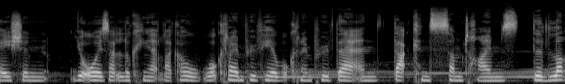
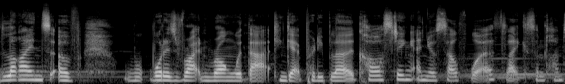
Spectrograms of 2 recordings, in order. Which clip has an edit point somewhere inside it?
second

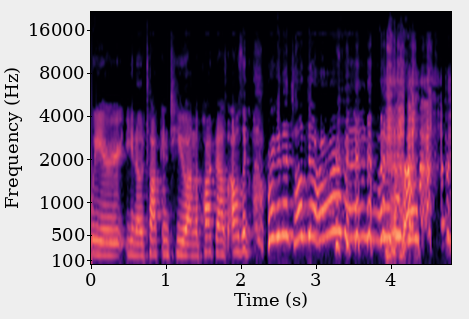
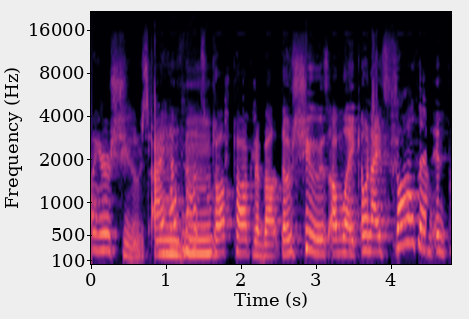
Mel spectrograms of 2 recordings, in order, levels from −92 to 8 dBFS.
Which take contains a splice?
second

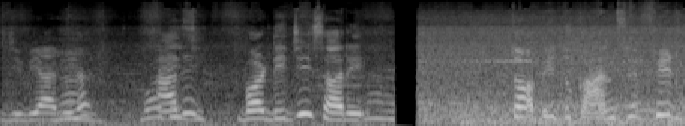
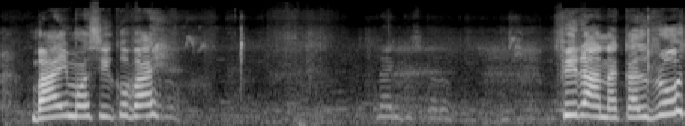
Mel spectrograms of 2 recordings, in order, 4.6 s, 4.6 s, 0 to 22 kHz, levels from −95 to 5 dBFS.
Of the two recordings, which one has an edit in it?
first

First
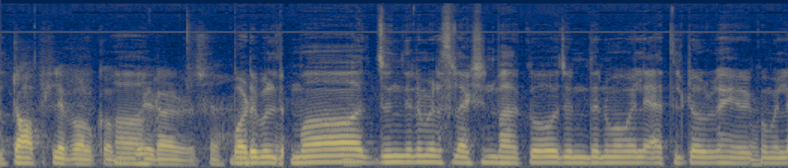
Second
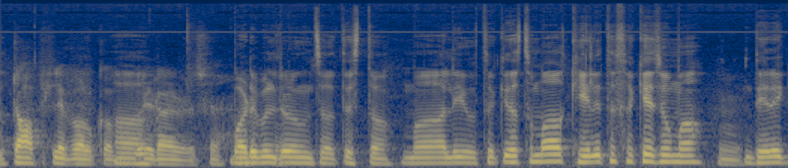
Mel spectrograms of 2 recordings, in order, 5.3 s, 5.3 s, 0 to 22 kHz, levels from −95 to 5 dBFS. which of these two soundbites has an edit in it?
first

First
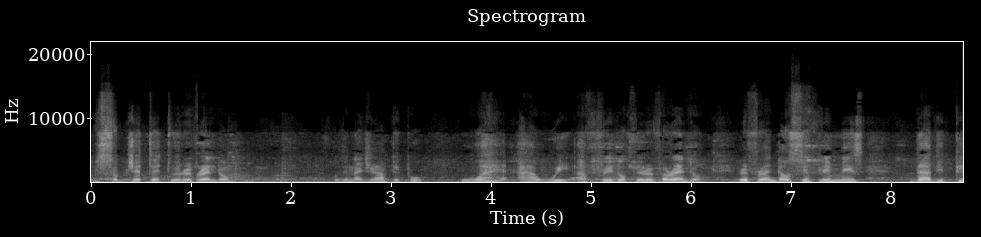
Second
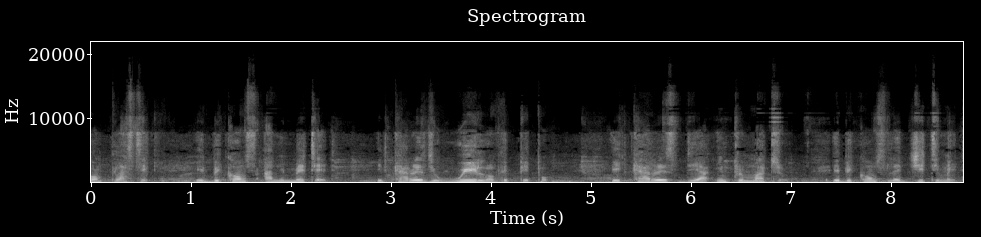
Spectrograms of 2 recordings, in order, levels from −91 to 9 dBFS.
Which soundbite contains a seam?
first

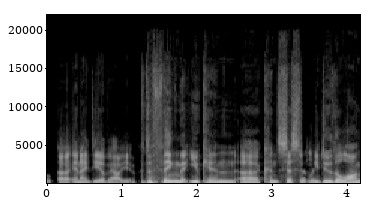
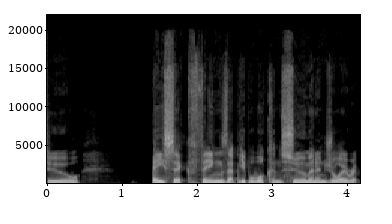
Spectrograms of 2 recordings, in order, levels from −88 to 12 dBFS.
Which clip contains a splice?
first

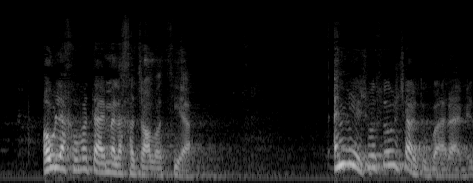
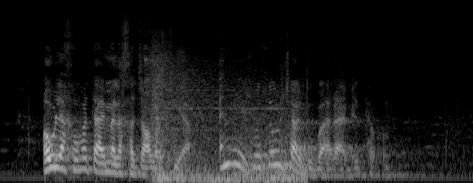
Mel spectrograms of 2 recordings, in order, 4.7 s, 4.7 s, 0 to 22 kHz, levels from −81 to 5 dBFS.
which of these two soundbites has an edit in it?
second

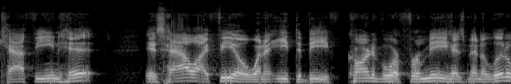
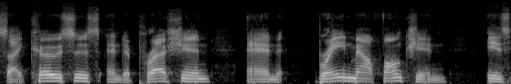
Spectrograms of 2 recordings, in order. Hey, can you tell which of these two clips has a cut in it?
first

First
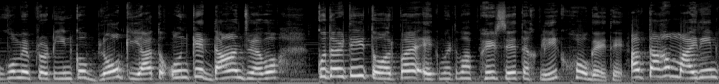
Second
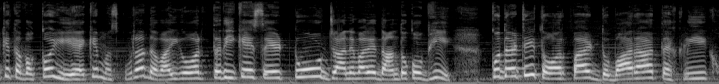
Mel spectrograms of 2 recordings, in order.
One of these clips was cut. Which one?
first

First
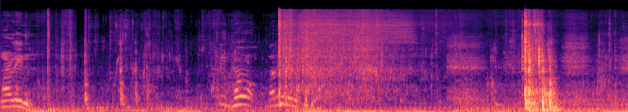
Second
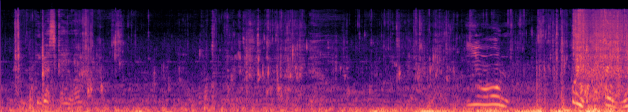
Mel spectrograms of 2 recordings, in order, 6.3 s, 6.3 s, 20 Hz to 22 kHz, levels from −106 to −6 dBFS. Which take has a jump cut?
first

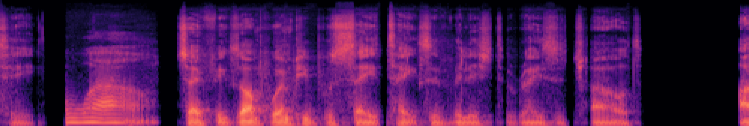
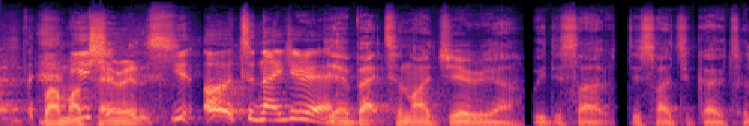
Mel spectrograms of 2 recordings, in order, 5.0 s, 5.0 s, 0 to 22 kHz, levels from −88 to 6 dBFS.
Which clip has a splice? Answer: second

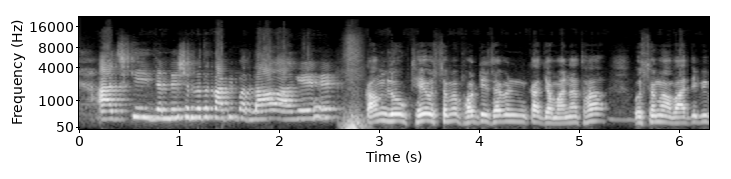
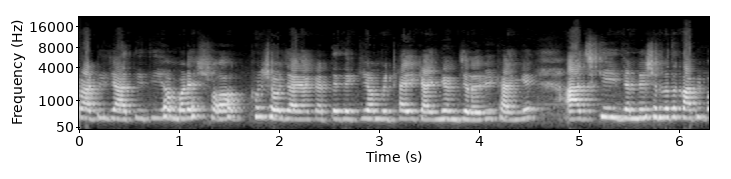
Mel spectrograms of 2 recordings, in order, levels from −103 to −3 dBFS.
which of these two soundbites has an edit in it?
first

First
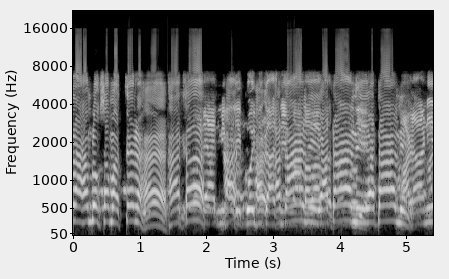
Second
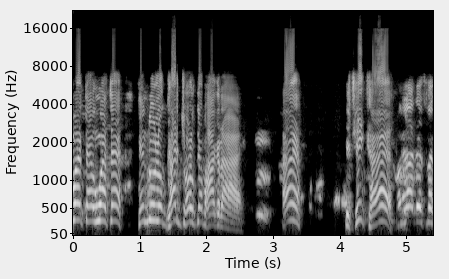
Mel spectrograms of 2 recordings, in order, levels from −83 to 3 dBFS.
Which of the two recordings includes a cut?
first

